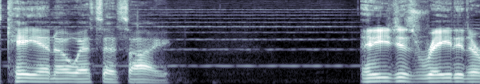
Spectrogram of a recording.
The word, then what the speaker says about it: Knossi: It's Knossi.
